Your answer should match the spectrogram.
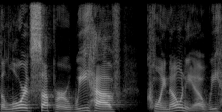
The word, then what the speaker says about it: koinonia: However it's translated, the Greek word is koinonia, or you've probably heard it pronounced before, koinonia.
